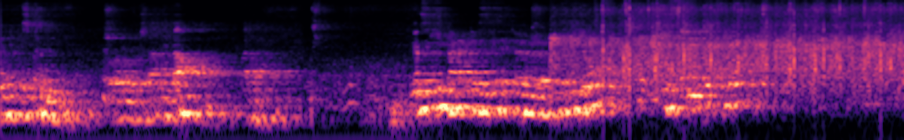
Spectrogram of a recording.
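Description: A man speaks calmly over a loudspeaker in a large echoing hall.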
